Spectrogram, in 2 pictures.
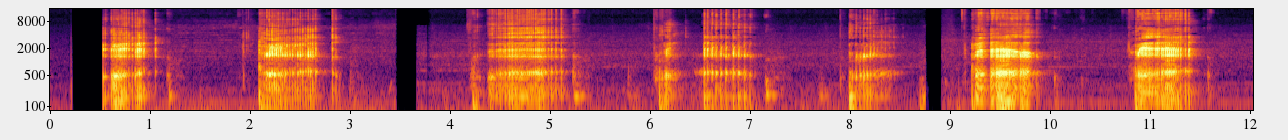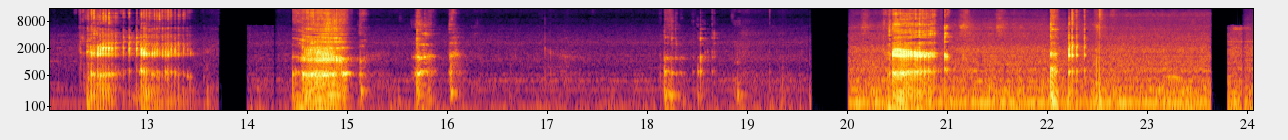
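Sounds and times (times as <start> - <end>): person burping: 0.6 - 1.2, 2.1 - 3.0, 4.2 - 5.4, 6.0 - 7.3, 8.0 - 8.6, 9.2 - 10.0, 10.8 - 11.6, 12.4 - 13.5, 14.4 - 16.2, 18.2 - 19.0, 20.4 - 21.0, 22.0 - 22.4.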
